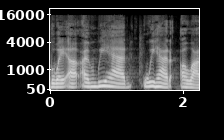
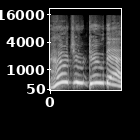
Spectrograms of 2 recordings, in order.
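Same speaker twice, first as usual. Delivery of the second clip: put-on, very high, drawn-out yell; 13 semitones higher than usual. Retelling a husband's reaction to losing a motorcycle race; retelling husband's yell. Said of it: "he just was yelling".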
